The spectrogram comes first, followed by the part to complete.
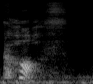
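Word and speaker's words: Qoph: Now, we are actually moved in the same way by the moon from the back of our head, from a place called Koth, which is spelled Q-O-P-H.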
